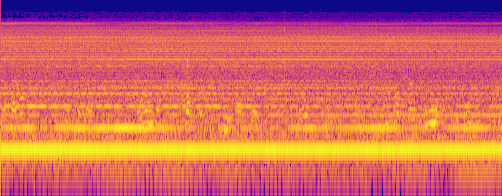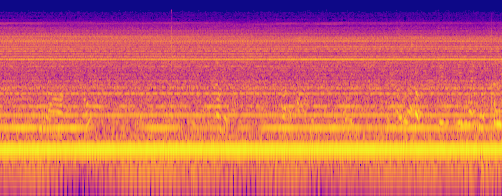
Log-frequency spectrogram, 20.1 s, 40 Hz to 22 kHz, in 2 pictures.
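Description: Steady machinery hum from the 70-metre deep-space tracking antenna as the dish slowly turns: one strong low tone with fainter overtones over a low rumble, unchanging throughout.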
